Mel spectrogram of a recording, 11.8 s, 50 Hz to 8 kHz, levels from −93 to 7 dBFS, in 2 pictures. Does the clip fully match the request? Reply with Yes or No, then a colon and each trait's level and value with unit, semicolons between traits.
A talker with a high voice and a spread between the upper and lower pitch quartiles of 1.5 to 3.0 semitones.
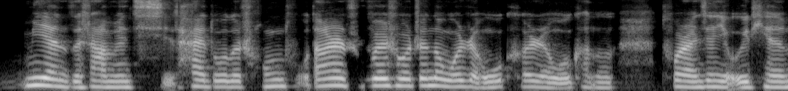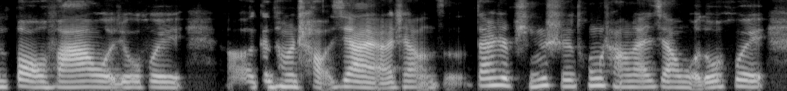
Yes: high, 195 Hz; narrow, 2.6 semitones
